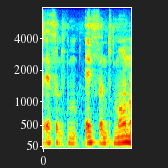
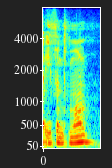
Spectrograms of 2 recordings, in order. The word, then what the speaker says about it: Ephant Mon: Of course, Ephant Mon, or Ephant Mon. I'll show you how you want to pronounce that.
